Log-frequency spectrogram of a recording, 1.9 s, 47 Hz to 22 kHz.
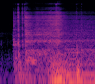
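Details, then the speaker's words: Slow, heavy cranking before the engine catches on a vehicle showing about 80,535 miles; the owner suspects the starter motor is on its way out and starting to seize and plans a starter service. The cause is not confirmed. "see the starter motor is becoming bit get seized so we are going to be have to do start a motor service"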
